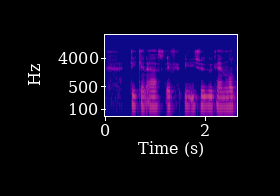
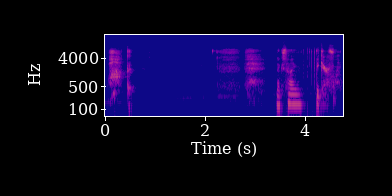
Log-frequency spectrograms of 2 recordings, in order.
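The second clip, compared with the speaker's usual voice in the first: annoyed whisper; 3 semitones higher than usual. Acted. Izuku annoyed at Jacob.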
